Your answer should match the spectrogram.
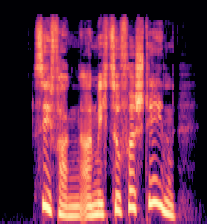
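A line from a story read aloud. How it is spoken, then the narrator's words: Calling out. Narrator (German): rief sich zu ihr wendend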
